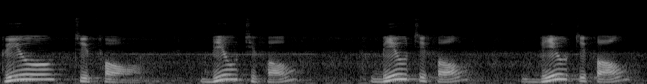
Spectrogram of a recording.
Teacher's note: বিউ এটাকে আমরা স্ট্রংলি উচ্চারণ করেছি, টিফল এটাকে আমরা উইক সিলেবলে উচ্চারণ করেছি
